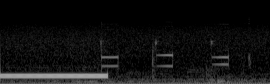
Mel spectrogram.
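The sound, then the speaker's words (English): A steady telephone dial tone hums for about a second, then cuts off as three touch-tone keypresses beep in sequence, each a short two-pitch electronic chirp, with no one speaking. “Now we're going to dial away.”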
